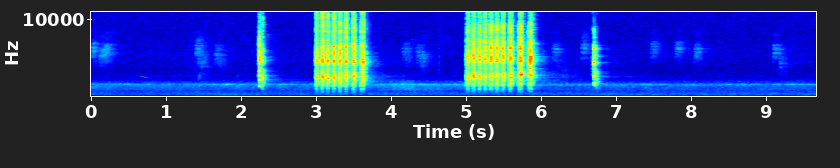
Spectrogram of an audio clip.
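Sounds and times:
single rasping note of a Eurasian magpie: 0:02.2 - 0:02.4, 0:03.0 - 0:03.8, 0:05.0 - 0:06.9
Eurasian magpie chattering: 0:03.0 - 0:03.8, 0:05.0 - 0:06.8.

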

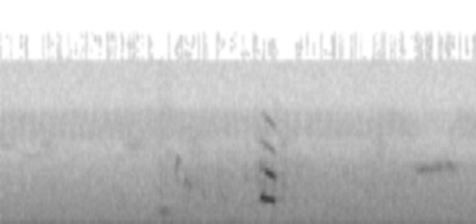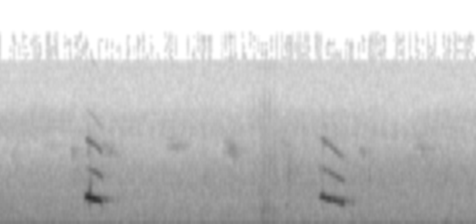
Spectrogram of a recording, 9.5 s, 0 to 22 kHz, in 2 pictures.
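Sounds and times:
quiet background hiss: 0:00.0 - 0:09.5
Eurasian bullfinch Pyrrhula pyrrhula plaintive falling whistles: 0:05.6 - 0:05.9, 0:08.0 - 0:08.3.

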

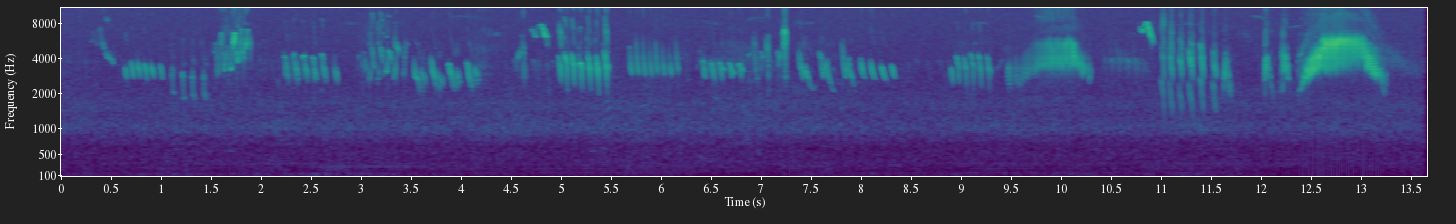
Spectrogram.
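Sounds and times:
European greenfinch Chloris chloris twittering: 0:00.4 - 0:08.4, 0:09.0 - 0:13.6.

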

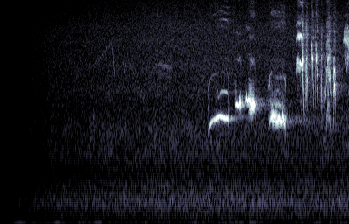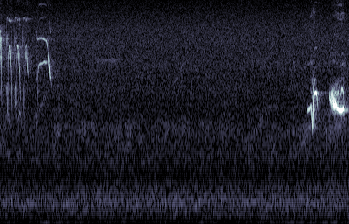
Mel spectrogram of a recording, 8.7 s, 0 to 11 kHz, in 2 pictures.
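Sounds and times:
Common blackbird Turdus merula song: 0:01.1 - 0:06.0, 0:07.6 - 0:08.7.

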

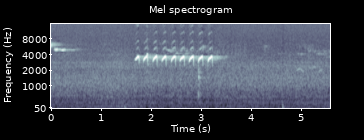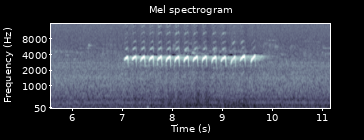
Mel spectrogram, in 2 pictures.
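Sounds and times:
Eurasian nuthatch Sitta europaea giving clear whistled notes: 0:01.7 - 0:03.5, 0:07.0 - 0:09.9.

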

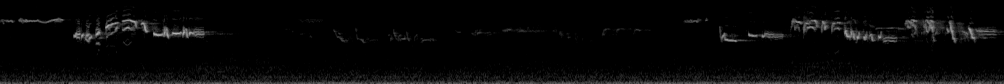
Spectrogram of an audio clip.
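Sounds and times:
European robin singing: 0:00.0 - 0:10.0
faint low background noise: 0:00.0 - 0:10.0.

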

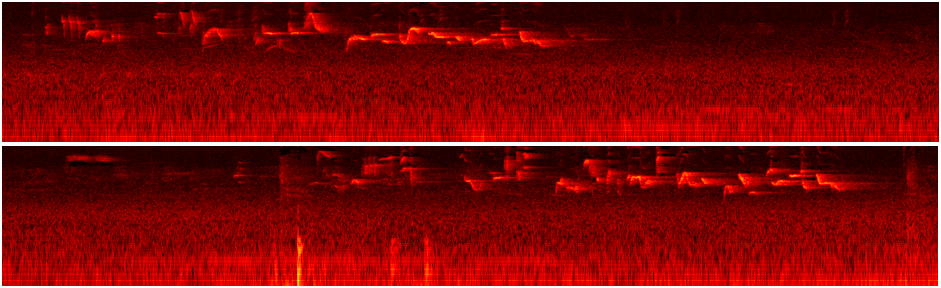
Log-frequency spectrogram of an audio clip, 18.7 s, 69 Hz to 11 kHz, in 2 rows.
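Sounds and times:
male Eurasian blackcap Sylvia atricapilla singing in a tree near a creek: 0:00.2 - 0:06.0, 0:09.6 - 0:18.0.

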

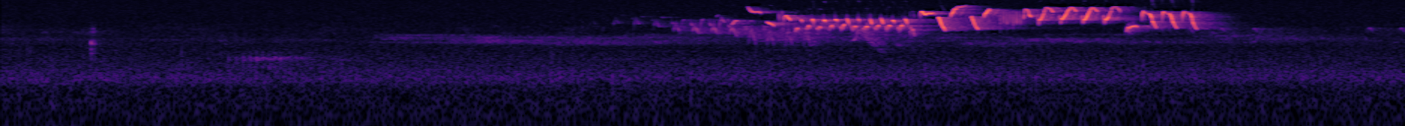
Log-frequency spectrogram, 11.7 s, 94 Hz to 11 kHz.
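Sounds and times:
Eurasian wren Troglodytes troglodytes singing: 0:05.2 - 0:10.6.

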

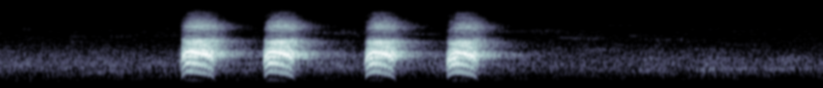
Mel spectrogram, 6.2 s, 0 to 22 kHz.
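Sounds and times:
carrion crow Corvus corone giving harsh hoarse caws: 0:01.4 - 0:03.9.

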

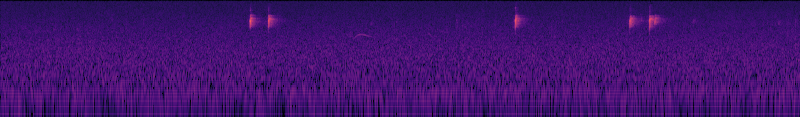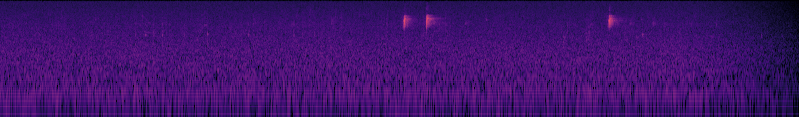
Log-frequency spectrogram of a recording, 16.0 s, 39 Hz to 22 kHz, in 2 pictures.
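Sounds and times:
steady faint hiss: 0:00.0 - 0:15.9
European robin Erithacus rubecula giving very high ticks: 0:02.5 - 0:02.9, 0:05.1 - 0:05.3, 0:06.3 - 0:06.7, 0:12.0 - 0:12.5, 0:14.0 - 0:14.6.

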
